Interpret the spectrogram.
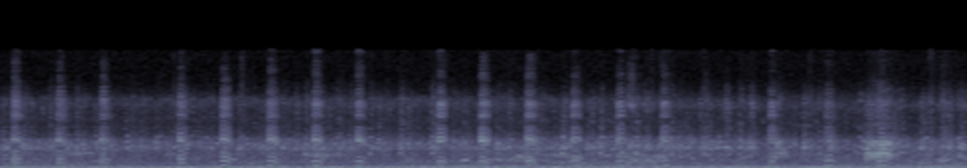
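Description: Birds calling: a busy run of short chirps and calls several times a second, with one louder, harsher call about five and a half seconds in.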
